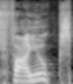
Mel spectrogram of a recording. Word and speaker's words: Fuchs: Okay, here's a lady whose surname is pronounced Fayouks, but spelled Fuchs.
